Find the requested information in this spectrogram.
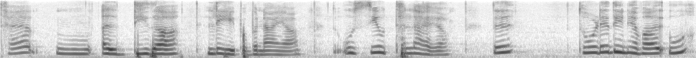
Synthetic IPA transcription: t̪ʰːɛː | əld̪iːd̪aːleːpbənaːjaːt̪ḛʊsiːʊt̪ʰːɛːlaːjaː | t̪eː | t̪ʰoːɽeːd̪ɪneːbaːd̪oː

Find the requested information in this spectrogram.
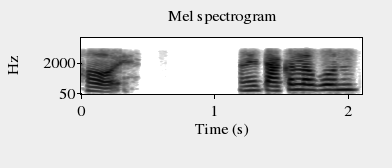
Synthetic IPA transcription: hoj | añit̪akaləɡuːn

